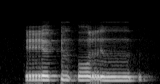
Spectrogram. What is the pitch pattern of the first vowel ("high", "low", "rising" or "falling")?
low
